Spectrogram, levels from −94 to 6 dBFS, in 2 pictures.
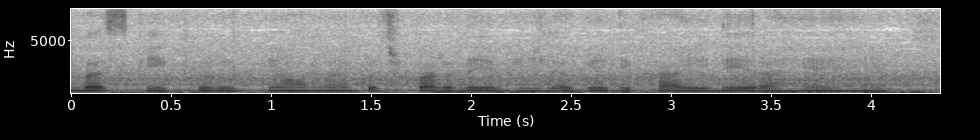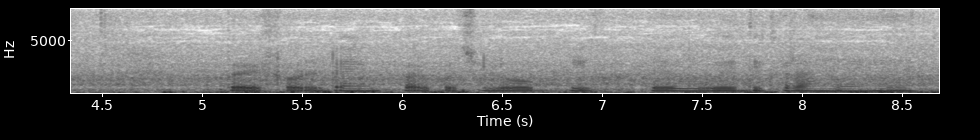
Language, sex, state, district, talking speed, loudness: Hindi, female, Uttar Pradesh, Deoria, 150 wpm, -17 LUFS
